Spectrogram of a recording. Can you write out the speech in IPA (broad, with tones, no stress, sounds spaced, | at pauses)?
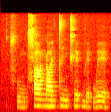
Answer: t͡sʰ u˨˩ m t͡ɕʰ a˦ ŋ a˦ j t̪ i˥˧ n kʰ e˦ ʔ b e˨ ʔ w e˥˧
